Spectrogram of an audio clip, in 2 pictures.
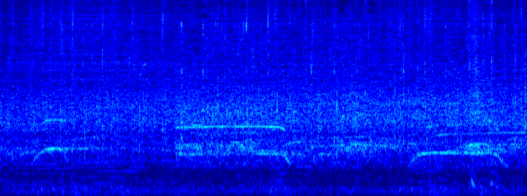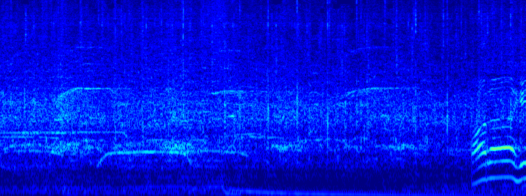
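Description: Applause rolls through the hall during President Marcos's State of the Nation Address, a steady sustained clapping from a large audience that carries on for many seconds, with some murmuring voices and a brief low rumble near the end.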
